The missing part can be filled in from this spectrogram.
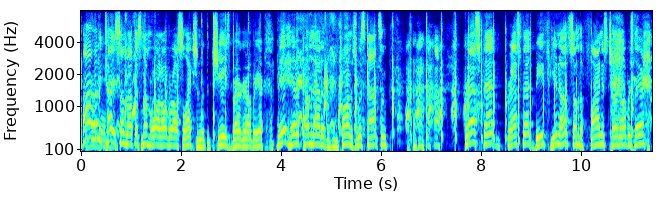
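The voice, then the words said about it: Imitates another person's voice. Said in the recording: “it's my favorite impression you do, is I heard Kuiper there for a little bit.”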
